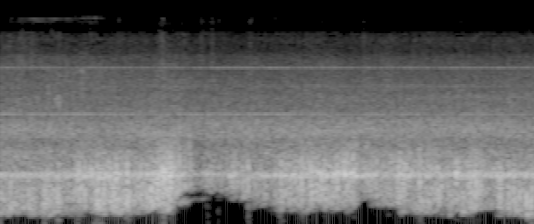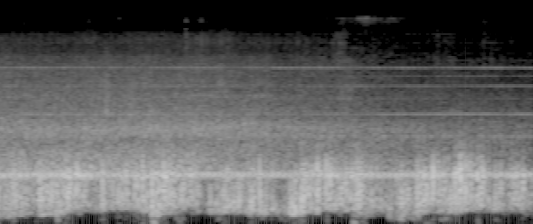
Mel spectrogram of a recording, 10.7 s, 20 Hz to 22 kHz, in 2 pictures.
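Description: N700S Shinkansen trainset running past on distant tracks: a steady rushing rolling noise with a constant whine under it.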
